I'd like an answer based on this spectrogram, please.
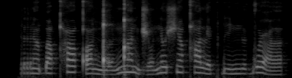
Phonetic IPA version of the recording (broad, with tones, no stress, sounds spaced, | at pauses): r ɐ̃˧ ɓ ɐ˧ qʰ ʉ˥ qʼ u˧ ŋ͡ǃ ɵ˩ ŋ͡ǃ ɐ̃˥ n d͡ʒ o˩ n ɵ˥ ʃ ĩ˥ qʰ ɐ˥ l e˧ k ɓ i˧ ɲ ʉ˧ ɡ u˥ ʕ ɐ˩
